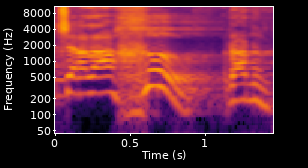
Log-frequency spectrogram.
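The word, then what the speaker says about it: צלח: 번영이라는 뜻인데 히브리어로 말하면 짜라흐라는 표현이에요. 이렇게 읽어요. 짜라흐.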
